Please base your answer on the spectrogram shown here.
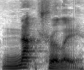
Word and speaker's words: naturally: have naturally very similarly we have this T which is then once again making that ch ch naturally naturally um so our stress syllable is our first one here naturally three syllables first one is the stressed naturally naturally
